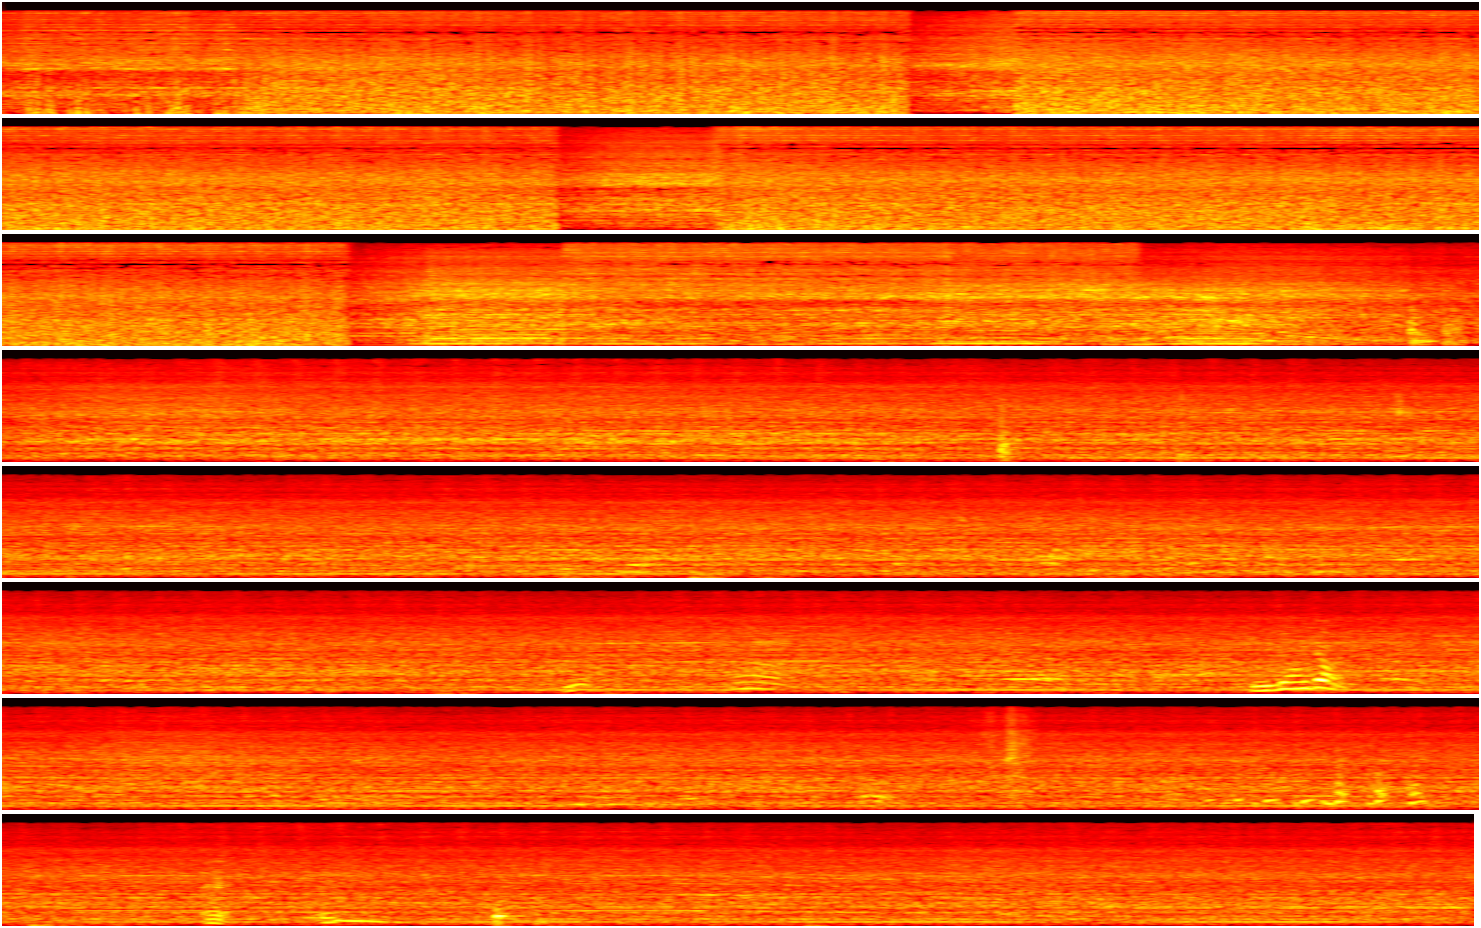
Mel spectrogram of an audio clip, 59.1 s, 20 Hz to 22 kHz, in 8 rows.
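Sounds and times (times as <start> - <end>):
band saw cutting log: 0.0 - 23.5, 48.1 - 56.6
sawmill machinery hum: 0.0 - 59.0.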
